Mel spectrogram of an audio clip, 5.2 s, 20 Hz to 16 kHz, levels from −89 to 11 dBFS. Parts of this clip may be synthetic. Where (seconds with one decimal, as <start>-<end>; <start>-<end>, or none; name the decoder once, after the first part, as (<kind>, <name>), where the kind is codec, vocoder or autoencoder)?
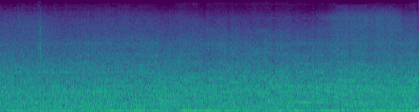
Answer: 1.6-4.7 (codec, SNAC)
